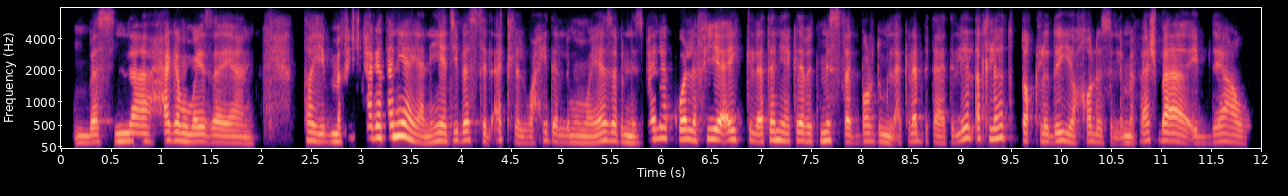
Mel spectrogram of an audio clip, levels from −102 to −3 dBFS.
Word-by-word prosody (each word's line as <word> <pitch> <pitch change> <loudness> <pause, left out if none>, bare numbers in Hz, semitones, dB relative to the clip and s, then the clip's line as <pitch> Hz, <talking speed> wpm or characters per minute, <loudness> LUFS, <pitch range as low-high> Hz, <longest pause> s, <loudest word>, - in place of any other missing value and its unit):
بس 145 +3 -2
إنها 165 0 +2
حاجة 180 +3 +2
مميزة 155 -3 +1
يعني، 130 -3 -1 0.5
طيب 160 -4 -1
ما 155 - +2
فيش 235 - -8
حاجة 240 0 +5
تانية 260 -1 +8
يعني 155 +1 -1
هي 170 - +3
دي 180 +3 -5
بس 185 0 0
الأكلة 185 -7 -6
الوحيدة 135 +7 -6
اللي 145 -2 -8
مميزة 140 +6 0
بالنسبة 140 +4 -2
لك؟ 225 0 -4
والّا 205 -2 +5
في 210 +2 +4
أكلة 180 -5 -2
تانية 180 +1 +1
كده 180 +2 +1
بتمِسَّك 170 -1 -2
برضه 165 -1 -4
من 145 - -1
الأكلات 165 +4 -2
بتاعة 135 -4 -5
اللي 145 +9 -5
هي - - +4
الأكلات 225 +1 -1
التقليدية 165 -1 -2
خالص 150 -4 -5
اللي - - -10
ما 135 - -2
فيهاش 170 +5 -3
بقى 170 -5 +3
إبداع 150 +5 -3
و 135 -3 -5
165 Hz, 205 wpm, -25 LUFS, 145-185 Hz, 0.5 s, تانية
